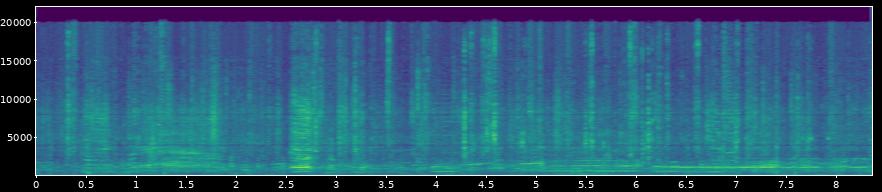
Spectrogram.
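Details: Thousands of egg-laying chickens in a farm house, calling together as a constant wash of overlapping clucks and longer wavering squawks, one sharp loud cackle standing out near the middle.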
